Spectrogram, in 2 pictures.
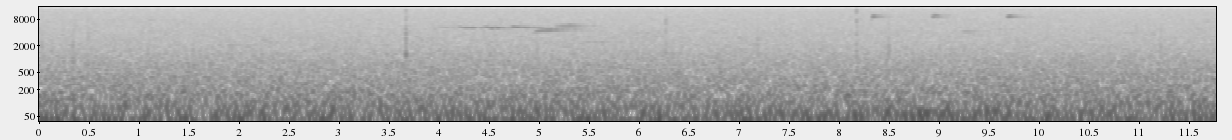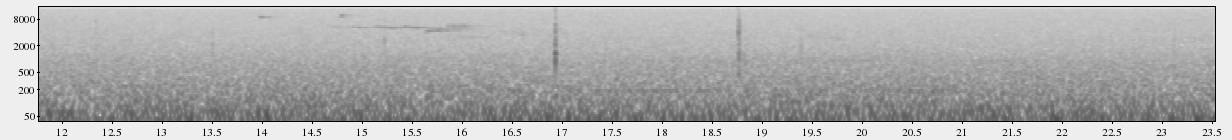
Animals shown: Black-throated Green Warbler (Setophaga virens), Hermit Thrush (Catharus guttatus)

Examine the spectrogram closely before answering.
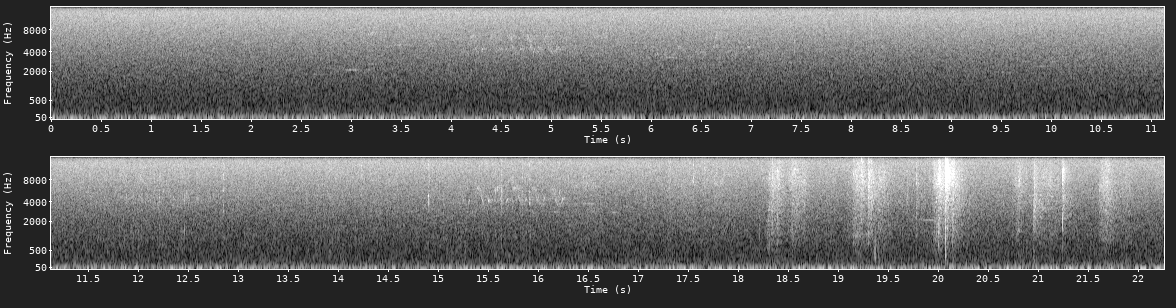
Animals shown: Nashville Warbler (Leiothlypis ruficapilla)

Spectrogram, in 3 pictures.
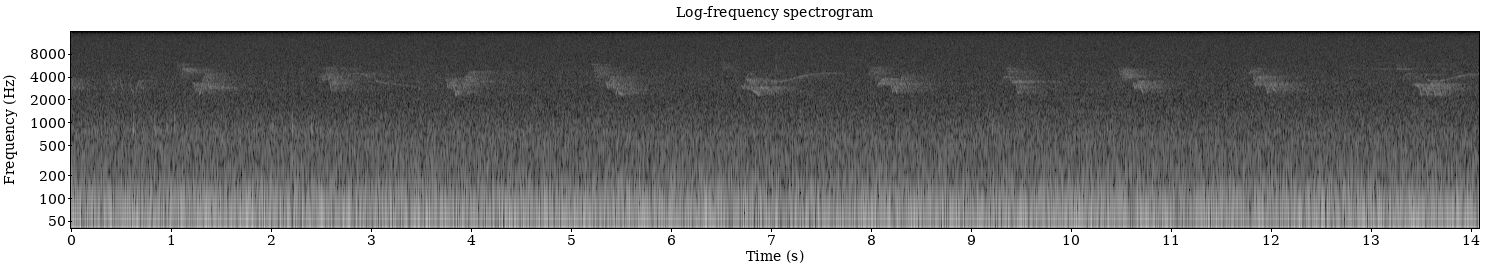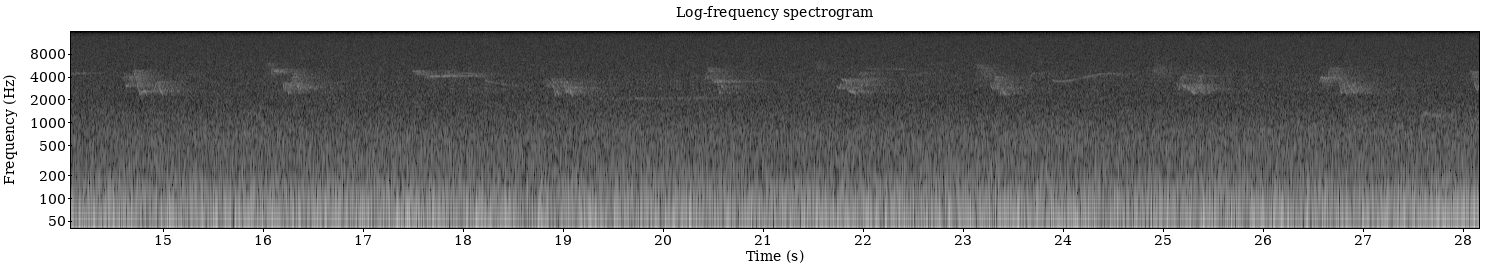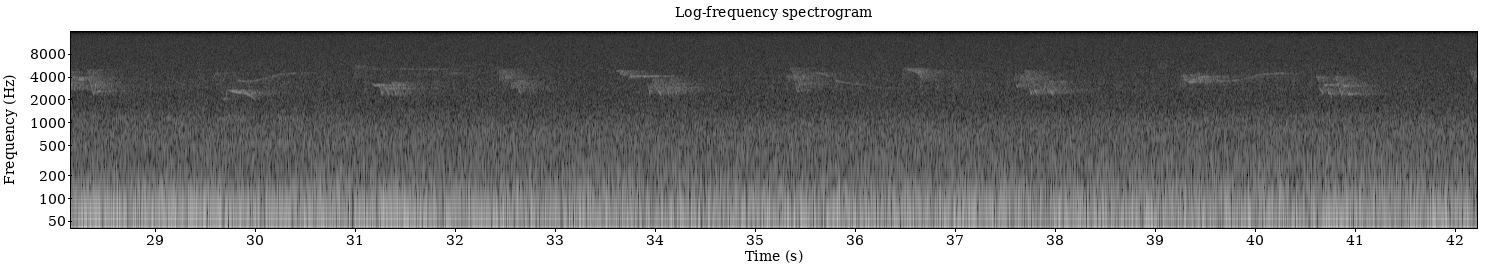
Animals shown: Black-throated Green Warbler (Setophaga virens), Red-eyed Vireo (Vireo olivaceus), Eastern Wood-Pewee (Contopus virens), Broad-winged Hawk (Buteo platypterus)

